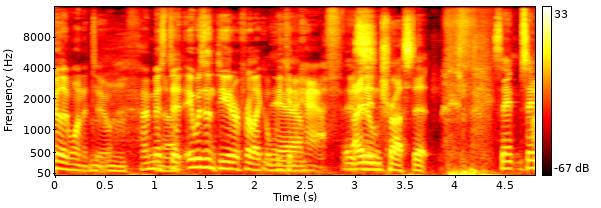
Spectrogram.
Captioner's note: laughs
